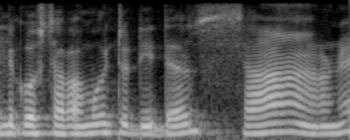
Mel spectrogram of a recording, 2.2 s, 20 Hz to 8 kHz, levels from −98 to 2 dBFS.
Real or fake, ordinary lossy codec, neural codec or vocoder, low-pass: fake; none; codec, 16 kHz, 8 kbps, FunCodec, trained on Chinese and English, 25 frames a second; 7.2 kHz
